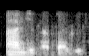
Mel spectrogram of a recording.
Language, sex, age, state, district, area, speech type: Punjabi, male, 18-30, Punjab, Muktsar, urban, conversation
